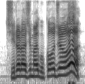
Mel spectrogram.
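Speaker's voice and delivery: building to a loud final bark; angry dismissal. A narrator's reading. Husband telling ex-wife to get lost, angry. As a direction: spit out the order to get lost.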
